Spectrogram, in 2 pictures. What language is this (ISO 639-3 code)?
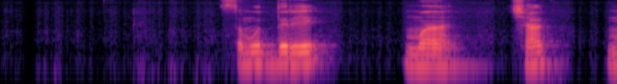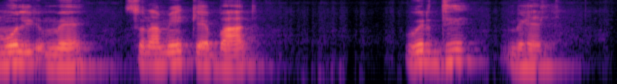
mai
